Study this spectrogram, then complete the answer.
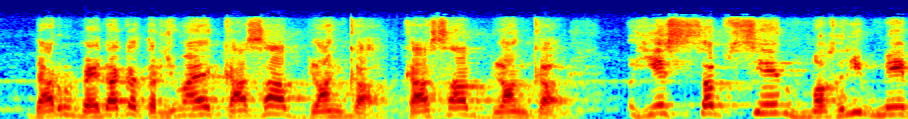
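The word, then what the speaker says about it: Casablanca: کیسا بلانسا؟ نہیں، اس کا تلفظ کیسا بلانکا؟ اس کا نام ہے کاسا بلانکا۔ کاسا بلانکا، اور یہ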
